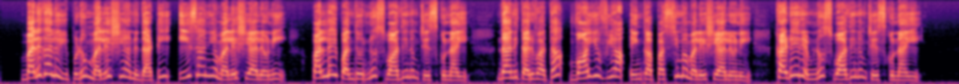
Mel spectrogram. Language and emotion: Telugu, neutral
